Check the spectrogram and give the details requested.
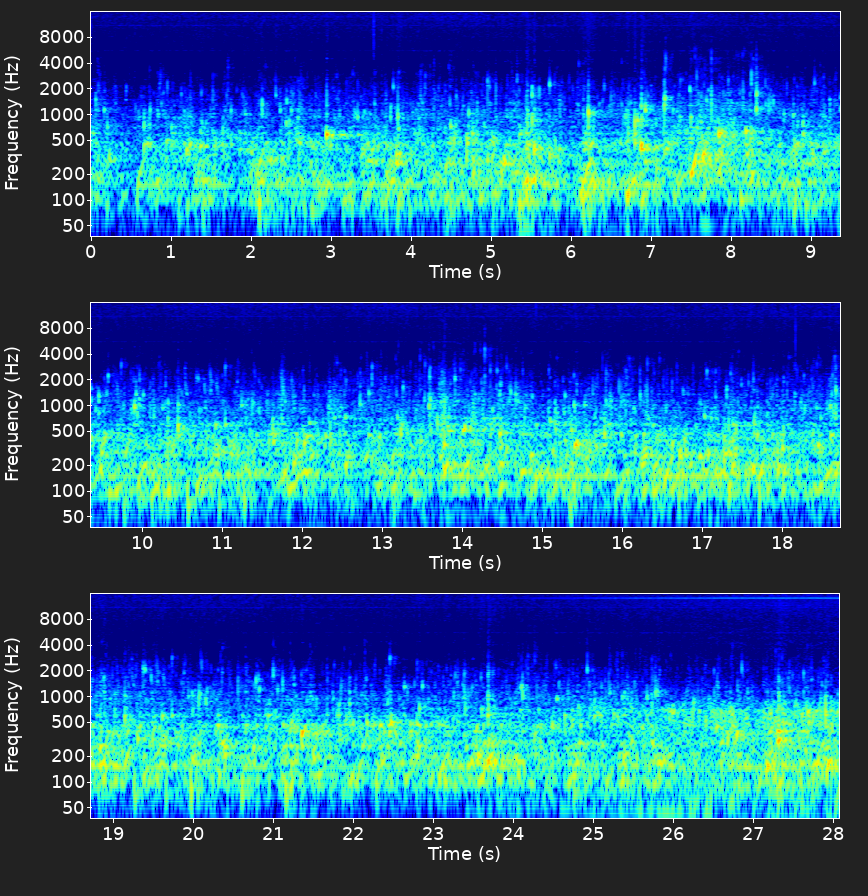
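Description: Underwater ambience: a steady low rumble with gurgling, bubbling water.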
